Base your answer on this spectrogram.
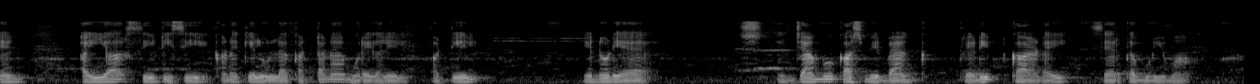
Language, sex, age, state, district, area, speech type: Tamil, male, 18-30, Tamil Nadu, Kallakurichi, urban, read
